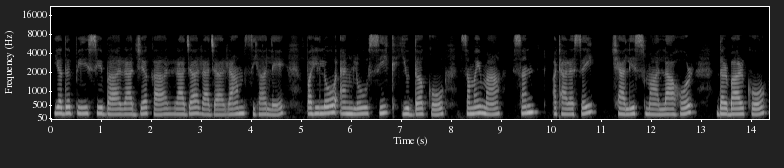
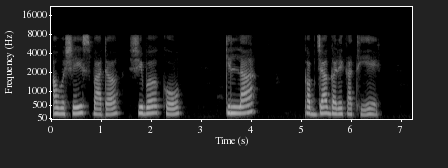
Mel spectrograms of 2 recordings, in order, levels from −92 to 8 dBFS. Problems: none marked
